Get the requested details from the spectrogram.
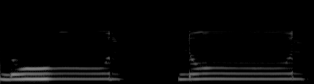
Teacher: आप जबान के किनारे और ऊपर के दांतों की जड़ों से अदा करते हैं।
